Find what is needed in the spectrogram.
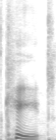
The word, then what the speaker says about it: Kate: Whatever. Kat. It's Kate, but C-O-T. – It's Kate. – C-O-T, how you spell that?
